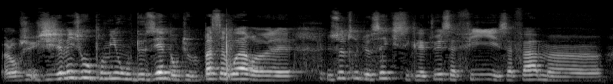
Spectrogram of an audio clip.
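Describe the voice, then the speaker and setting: Une femme qui présente ses jeux vidéo sur un ton décontracté, en hésitant souvent et en se moquant d'elle-même. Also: female voice, a little high, fairly quick, noisy background. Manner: rambling, many fillers and self-mocking asides. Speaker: gaming vlogger. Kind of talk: casual video game showcase.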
